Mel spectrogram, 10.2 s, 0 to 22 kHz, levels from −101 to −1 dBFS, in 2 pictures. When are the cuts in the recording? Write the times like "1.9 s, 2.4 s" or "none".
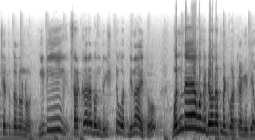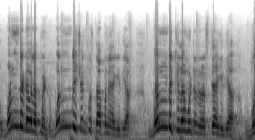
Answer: none

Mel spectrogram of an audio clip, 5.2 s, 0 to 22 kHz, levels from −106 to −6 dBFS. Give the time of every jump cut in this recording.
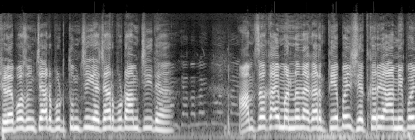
none

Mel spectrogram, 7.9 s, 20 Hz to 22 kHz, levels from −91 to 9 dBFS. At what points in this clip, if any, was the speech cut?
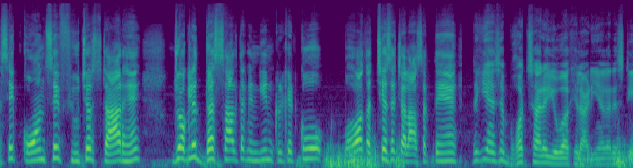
5.8 s

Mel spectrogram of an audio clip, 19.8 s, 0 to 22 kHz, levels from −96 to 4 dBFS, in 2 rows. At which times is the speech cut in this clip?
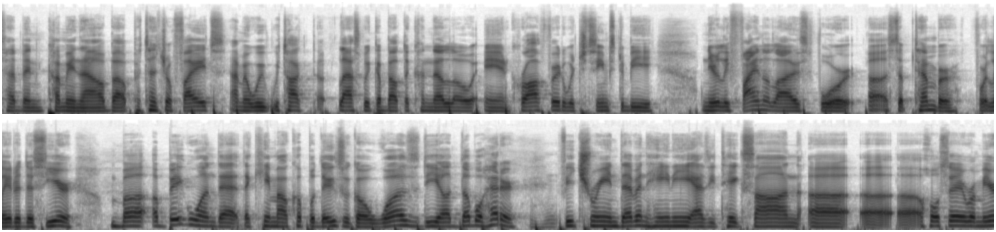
none

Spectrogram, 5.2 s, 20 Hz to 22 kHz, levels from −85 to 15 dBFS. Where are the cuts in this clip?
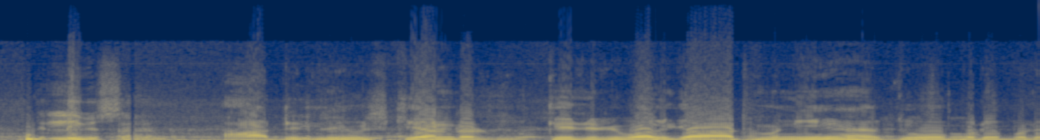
2.5 s

